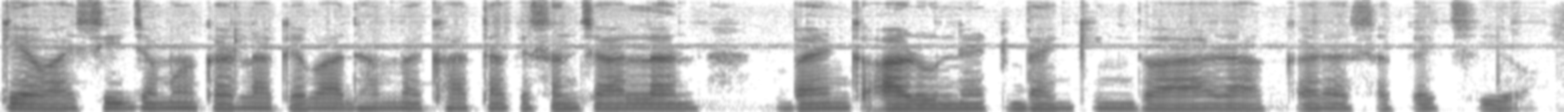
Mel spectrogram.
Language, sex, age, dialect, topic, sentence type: Maithili, male, 18-24, Angika, banking, question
